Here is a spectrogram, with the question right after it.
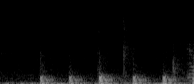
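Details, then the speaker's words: Abdominal percussion on a patient lying supine, moving from the right lower to the right upper quadrant and then the left side and left lower quadrant, gives a normal tympanic note. "And we hear it's the panic and it's normal."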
